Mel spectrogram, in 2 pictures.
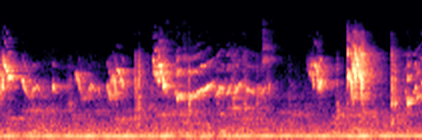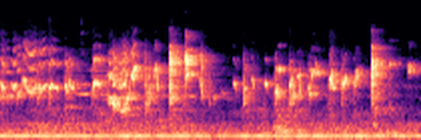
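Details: Pet budgerigars chirping indoors, a dense stream of short warbled and buzzy notes with quick rising and falling chatter, overlapping voices suggesting several birds, over a steady low electrical hum.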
